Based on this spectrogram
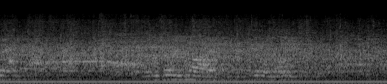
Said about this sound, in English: West essentially conceding here, trailing 61-46. And a nice round of applause for a lot of the North starters, certainly contributors here tonight.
